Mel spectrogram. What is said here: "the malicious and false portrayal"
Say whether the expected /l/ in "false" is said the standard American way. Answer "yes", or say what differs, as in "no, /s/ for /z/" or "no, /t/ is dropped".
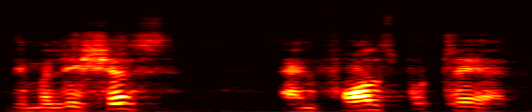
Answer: yes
